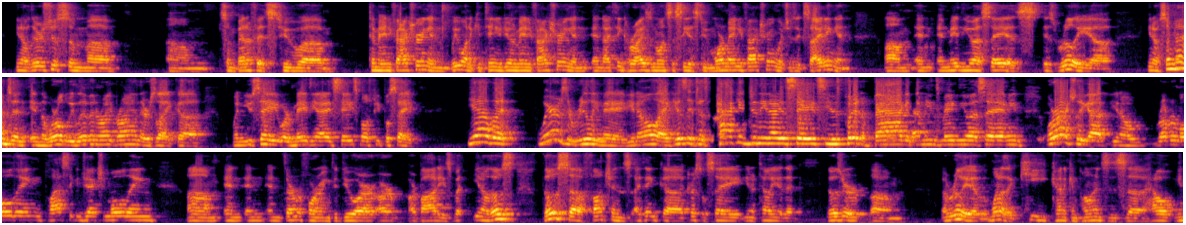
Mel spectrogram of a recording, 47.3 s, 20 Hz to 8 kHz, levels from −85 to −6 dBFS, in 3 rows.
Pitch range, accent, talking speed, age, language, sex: 135-175 Hz, American, 205 wpm, 30-49, English, male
